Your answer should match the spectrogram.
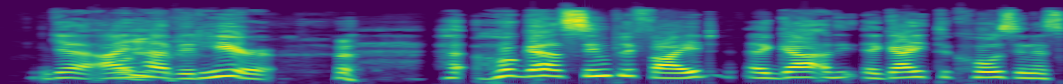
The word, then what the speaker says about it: hygge: I think it's hygge. Hygge, yeah. Hygge is how you pronounce it.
